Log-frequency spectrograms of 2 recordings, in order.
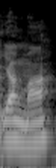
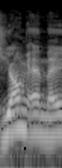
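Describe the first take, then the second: First: The end is said as one syllable. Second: The end is spelled out as two letters. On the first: The speaker calls it wrong. "not Young Ma" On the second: The speaker calls it right. "So it's [name]"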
